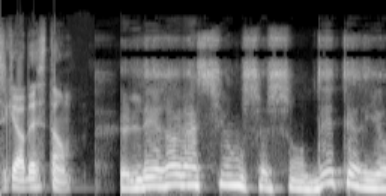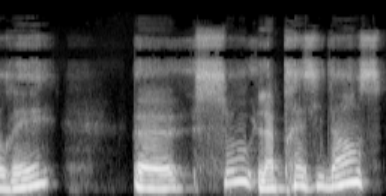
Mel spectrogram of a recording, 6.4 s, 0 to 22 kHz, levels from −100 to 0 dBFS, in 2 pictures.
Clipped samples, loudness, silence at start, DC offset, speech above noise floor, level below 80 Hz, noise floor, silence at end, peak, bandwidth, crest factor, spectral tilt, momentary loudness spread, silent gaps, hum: under 0.1%; -16 LUFS; 0 s; under 0.1%; 42 dB; -52 dBFS; -56 dBFS; 0.1 s; 0 dBFS; 13 kHz; 16 dB; -6 dB/octave; 6 LU; none; none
